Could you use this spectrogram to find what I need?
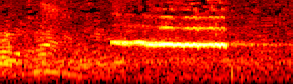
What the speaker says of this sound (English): referee's blowing his whistle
